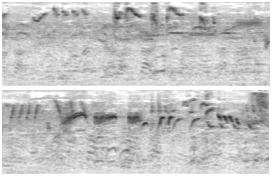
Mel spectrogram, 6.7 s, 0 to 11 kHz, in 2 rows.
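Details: Orange-headed thrush in lively, sustained song: busy high chirps and twitters, then clear whistled notes near the middle, with fast trills and rapid phrases repeating about 150 times a minute over a faint background murmur.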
